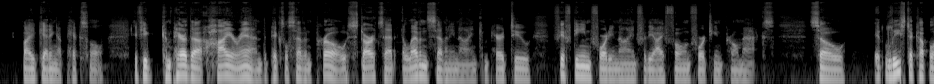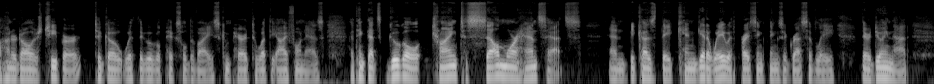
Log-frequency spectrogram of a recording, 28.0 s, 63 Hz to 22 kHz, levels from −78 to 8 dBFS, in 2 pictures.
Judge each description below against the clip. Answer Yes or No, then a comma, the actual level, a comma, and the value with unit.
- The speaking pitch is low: Yes, very low, 95 Hz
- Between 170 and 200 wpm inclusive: No, average, 150 wpm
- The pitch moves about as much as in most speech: Yes, average, 3.2 semitones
